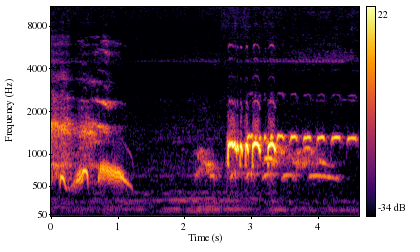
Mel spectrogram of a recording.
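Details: Local zebra dove (perkutut lokal) singing actively, recording meant as a lure to make rival birds answer: low wavering coos, then a quick run of clipped staccato notes settling into a steady repeated phrase.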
